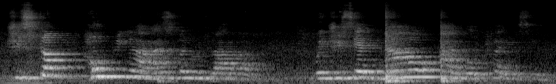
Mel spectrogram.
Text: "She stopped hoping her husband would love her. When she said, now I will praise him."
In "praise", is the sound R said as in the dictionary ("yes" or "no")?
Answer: no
